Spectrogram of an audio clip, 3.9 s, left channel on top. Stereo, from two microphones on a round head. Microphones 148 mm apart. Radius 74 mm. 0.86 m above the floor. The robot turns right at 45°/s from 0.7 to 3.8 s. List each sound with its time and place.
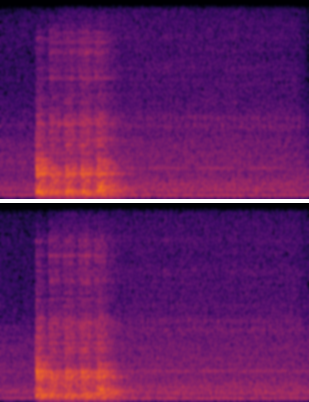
0.4 s knocking: 30° right (ahead or behind), 3.5 m; by 1.4 s centre (ahead or behind), 3.5 m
